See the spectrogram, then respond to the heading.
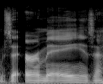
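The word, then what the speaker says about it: Hermès: It's technically Hermes in French, because you got to roll the R and then mess.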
